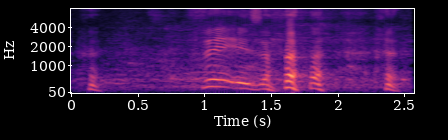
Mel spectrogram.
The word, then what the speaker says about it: theism: theism. 이빨 사이에 혓바닥을 갖다 대고 그냥 부는 거예요. 그게 th 사운드예요. monotheism 그런 거예요. theism인데 the이에요. 그대로 보면 때인데 아니 I 발음을 해요. 이 I를. 그래서 theism 그래요.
